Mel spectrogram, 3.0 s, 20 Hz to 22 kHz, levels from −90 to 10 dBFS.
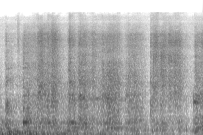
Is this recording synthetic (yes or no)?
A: yes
